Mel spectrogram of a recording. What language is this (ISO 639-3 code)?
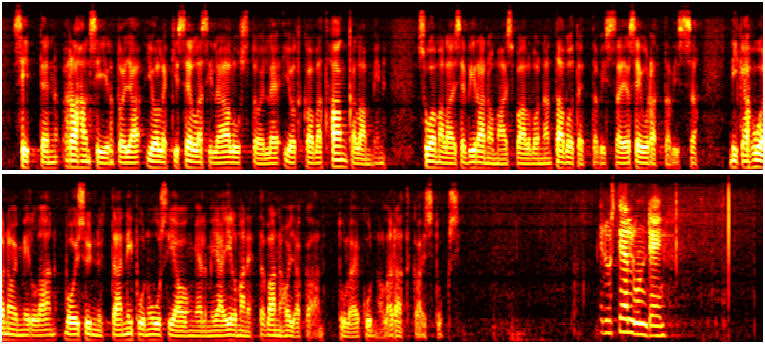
fin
